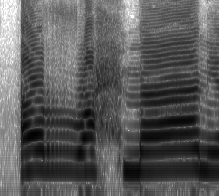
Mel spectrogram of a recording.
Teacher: کلمت الرحمن میں یہاں را پہ تشدید ہے. 2 حرف کے برابر ہم را کو پڑھیں گے اور اسے تفخیم سے بھی کیونکہ اس پہ تشدید زبر ہے.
